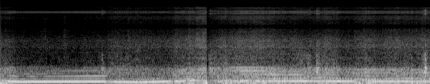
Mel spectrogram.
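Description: Rally car's 1.4-litre engine heard from inside the Škoda Fabia. Its note drops suddenly at the start, sags a little lower, then climbs again about two seconds in and holds steady under throttle.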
